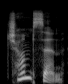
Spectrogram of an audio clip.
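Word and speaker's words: Chelmondiston: Barnoldswick becomes Barlick, Chulminston becomes Chumpson.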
